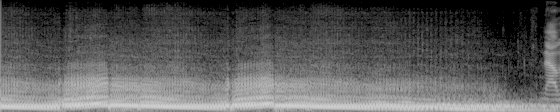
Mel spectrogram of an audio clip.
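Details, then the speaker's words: Subaru flat-four after getting it running again: strong, deep exhaust note rising and falling cleanly through several revs with no knocks or rattles; normal exhaust note. "what a Subaru should sound like well guys there you have it"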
